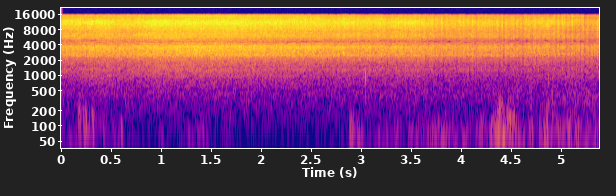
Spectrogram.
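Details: Western diamondback rattlesnake poised and ready to strike, giving a steady, unbroken high hissing buzz that holds the whole time, with a few low thumps underneath.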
